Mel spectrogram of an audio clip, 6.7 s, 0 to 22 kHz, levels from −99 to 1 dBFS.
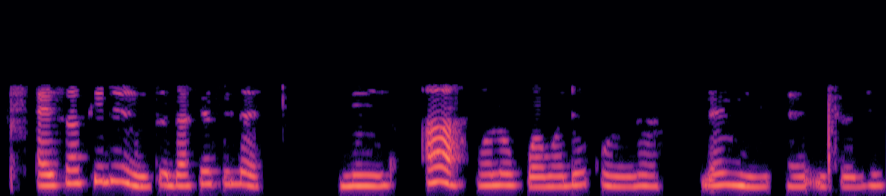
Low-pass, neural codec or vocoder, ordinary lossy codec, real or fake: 3.6 kHz; none; none; real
